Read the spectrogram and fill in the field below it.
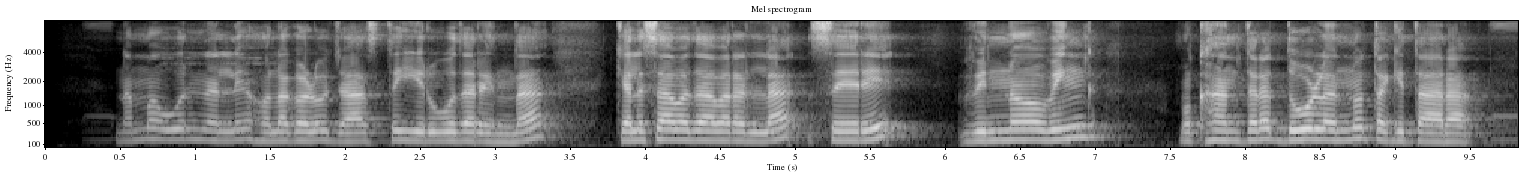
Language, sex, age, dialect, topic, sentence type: Kannada, male, 18-24, Central, agriculture, statement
